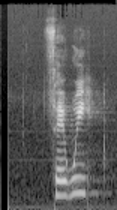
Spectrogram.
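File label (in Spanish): "reírse", Q'anjob'al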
